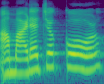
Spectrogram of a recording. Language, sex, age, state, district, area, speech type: Goan Konkani, female, 18-30, Goa, Murmgao, urban, spontaneous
